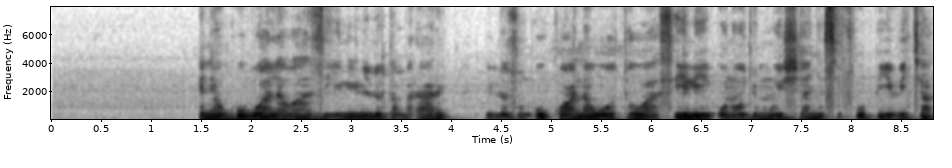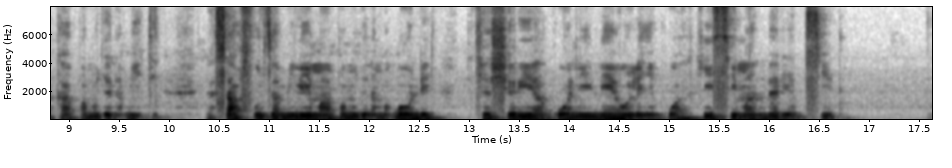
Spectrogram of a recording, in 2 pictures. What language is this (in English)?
Swahili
